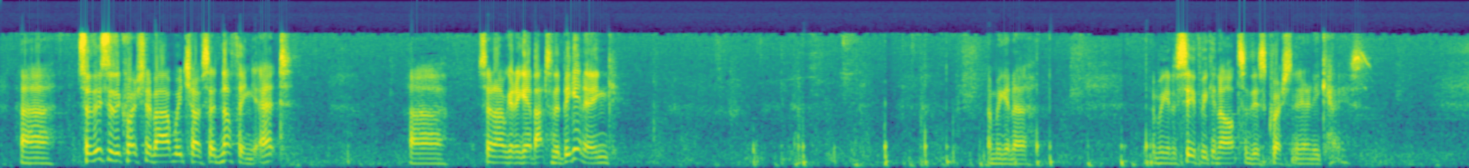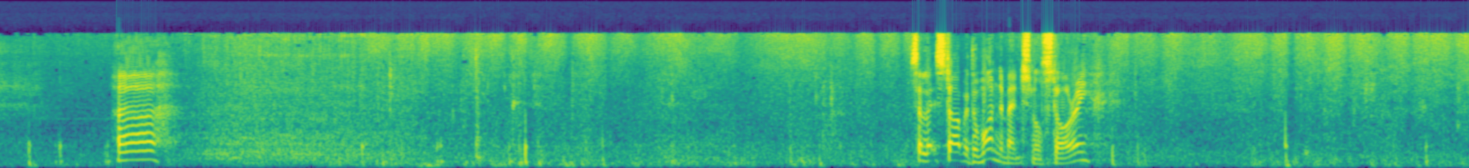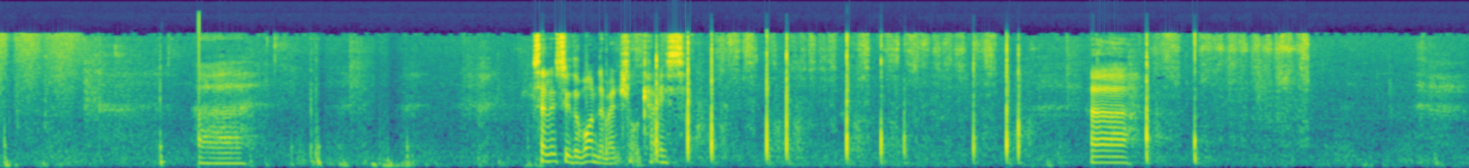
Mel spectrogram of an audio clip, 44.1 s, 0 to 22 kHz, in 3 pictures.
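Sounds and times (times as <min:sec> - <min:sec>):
room noise: 0:04.3 - 0:43.0
soft rustling: 0:16.5 - 0:30.5
chalk scratching: 0:16.6 - 0:30.3, 0:35.4 - 0:39.7, 0:40.8 - 0:42.5
chalk tapping on blackboard: 0:18.1 - 0:21.6, 0:22.3 - 0:24.2, 0:25.7 - 0:30.2, 0:35.4 - 0:39.7, 0:40.8 - 0:42.5.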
